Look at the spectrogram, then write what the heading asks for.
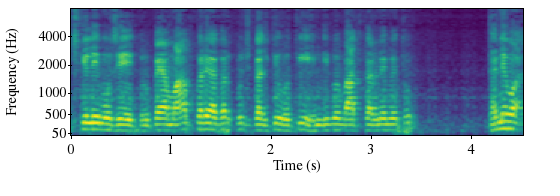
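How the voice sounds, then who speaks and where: The man's fairly high voice holds a flat, monotone intonation. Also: moderate pace. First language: Marathi (speaking Hindi). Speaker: recovering addict and addiction recovery vlogger. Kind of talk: personal testimony vlog.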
